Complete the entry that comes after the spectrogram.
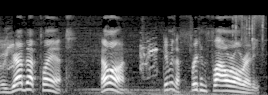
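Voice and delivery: fed-up, impatient urging. Steering a stubborn game character toward a flower: getting really annoyed. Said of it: "I'm getting really freaking pissed".

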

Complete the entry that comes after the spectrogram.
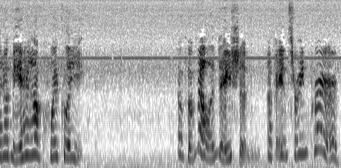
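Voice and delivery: tearful, crying while speaking. Telling listeners about an answered prayer, speaking while crying. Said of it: "I didn't mean to cry".

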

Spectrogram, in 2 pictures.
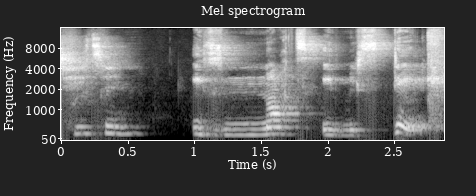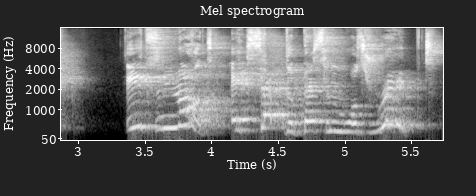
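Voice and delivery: agitated, upset, rising in intensity. Arguing with someone over whether a kiss was cheating, upset. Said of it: "Clearly I can see you're upset, but I still need you to calm down".

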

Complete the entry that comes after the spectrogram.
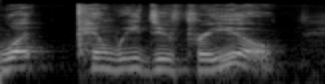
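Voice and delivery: ordinary talk, nothing marked

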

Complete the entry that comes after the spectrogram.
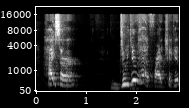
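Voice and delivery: high, loud, nice chirpy voice. Retelling how she greeted the restaurant man: imitating her nice chirpy voice. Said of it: "Her nice chirpy voice".

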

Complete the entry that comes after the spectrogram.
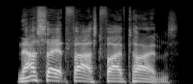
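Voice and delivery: plain

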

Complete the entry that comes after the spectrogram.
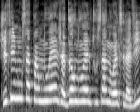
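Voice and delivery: high, loud, mock gushing fan voice.

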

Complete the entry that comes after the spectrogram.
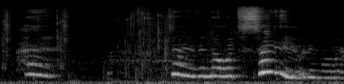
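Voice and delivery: squeaked out way up high. Stuck with two companions during the apocalypse, a player speaks in a Mickey Mouse voice. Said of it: "the Mickey Mouse voice is a great choice".

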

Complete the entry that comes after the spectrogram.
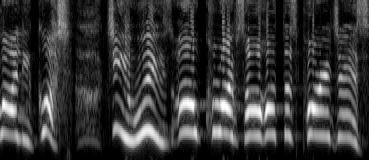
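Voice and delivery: shrill, piercing, very high, loud outcry. Narrator reading Dad at the breakfast table, crying out. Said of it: "Then Dad cries".

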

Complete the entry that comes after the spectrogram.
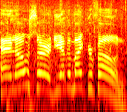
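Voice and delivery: high, loud call carrying far.

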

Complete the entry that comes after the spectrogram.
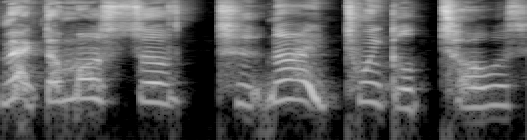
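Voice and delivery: very loud menacing hiss. A diesel engine threatens the conductor at night, hissing. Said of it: "hissed Diesel 10".

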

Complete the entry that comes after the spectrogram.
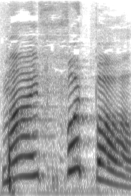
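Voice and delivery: sudden, high, loud exclamation. Scooter staring after the departing car, exclaiming. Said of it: "exclaimed Scooter".

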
